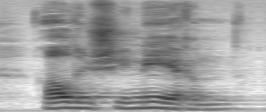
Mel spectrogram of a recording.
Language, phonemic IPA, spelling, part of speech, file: Dutch, /ˌɦɑ.ly.siˈneː.rə(n)/, hallucineren, verb, Nl-hallucineren.ogg
- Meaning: to hallucinate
